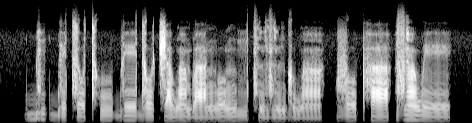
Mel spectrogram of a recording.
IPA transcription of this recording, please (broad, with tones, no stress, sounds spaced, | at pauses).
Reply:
ɡ͡b iː˦ ɡ͡b e˨ t͡s o˨ tʰ uː˦˨ b eː˦ d o˦˨ t͡ʃ a˦ w ã˦ b aː˨ ŋ oː˦ ŋ iː˦ t͡s ĩ˨ z ĩ˨ ɡ ʊ˦˨ w ã˦˨ | v oː˨ pʰ a˦ | z ã˦ w eː˨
